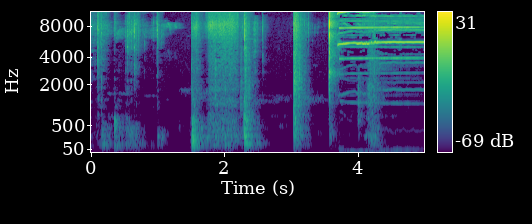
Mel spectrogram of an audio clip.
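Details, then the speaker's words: Repaired voltage inverter (Knup-548, burnt output) powering a strong lamp from a weak battery: after handling thumps and a switch click, a steady high-pitched whine under load from low current; it needs about 100 A supply to stop. "já tá funcionando pessoal por que que ele tá fazendo se ruído porque a bateria muito fraca essa inversor precisa de poder 100 amperes para mais parar de fazer ruído"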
